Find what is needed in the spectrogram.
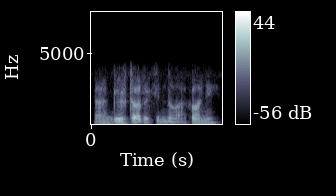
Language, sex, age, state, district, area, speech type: Nepali, male, 18-30, West Bengal, Kalimpong, rural, conversation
